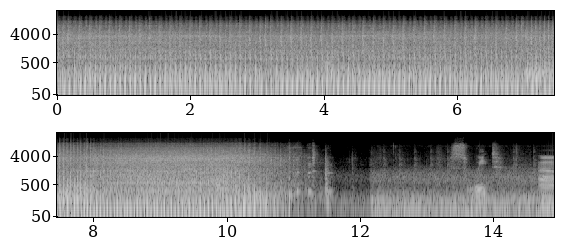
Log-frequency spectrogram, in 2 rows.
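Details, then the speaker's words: Craftsman DYT4000 lawn tractor single-cylinder engine after fuel tank, carb and valve work: uneven, lumpy beat with wavering tone before shutting off, carburetor problems still present, plus slight noise from drive-belt tensioner pulleys; transaxle works. "yeah obviously some some carb issues and i can hear a little bit of noise from those uh tensioner pulleys on the drive belt"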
